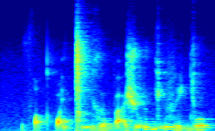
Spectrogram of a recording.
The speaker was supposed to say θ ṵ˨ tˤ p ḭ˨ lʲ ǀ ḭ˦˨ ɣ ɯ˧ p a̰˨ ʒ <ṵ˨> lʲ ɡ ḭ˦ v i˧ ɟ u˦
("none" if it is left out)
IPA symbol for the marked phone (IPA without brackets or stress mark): ṵ˦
